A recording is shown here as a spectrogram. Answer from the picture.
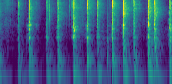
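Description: Slime being worked and pressed between the hands, giving a quick, irregular run of sharp clicks and pops, about seven or eight a second.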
